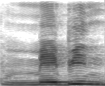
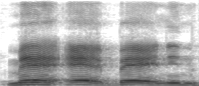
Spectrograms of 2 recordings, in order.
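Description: First: The abbreviation is read as one word. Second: The abbreviation is read letter by letter. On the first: The speaker calls it right. "Doğal olarak M E B'in diyoruz" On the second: The speaker calls it wrong. "M E B'nin falan değil"

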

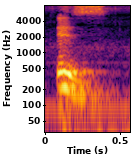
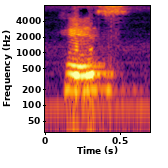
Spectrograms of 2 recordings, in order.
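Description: First: The h sound is dropped at the start. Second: The h sound is pronounced at the start.

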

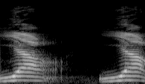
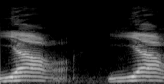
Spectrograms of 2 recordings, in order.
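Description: The two takes are said the same way.

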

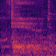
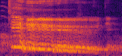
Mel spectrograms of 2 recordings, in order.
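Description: First: The word sounds let down and disappointed. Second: The word sounds excited and enthusiastic. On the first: Something is bumming you out. "if something's like totally bumming you out, you say it like this" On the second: Something is totally awesome. "if something's totally awesome, you say it like this"

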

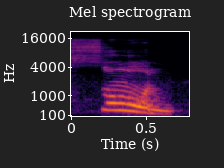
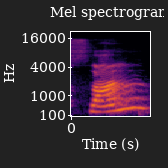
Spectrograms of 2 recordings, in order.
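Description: First: The vowel sounds like the one in 'cone'. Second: The vowel sounds like the one in 'fun'. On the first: The speaker calls it right. "it's Son" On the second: The speaker calls it wrong. "It's not Sun"

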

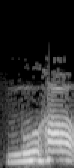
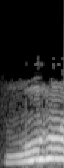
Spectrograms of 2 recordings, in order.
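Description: First: The word ends in a plain, non-nasal 'a'. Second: The word ends in a nasalized 'o'. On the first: The speaker calls it right. "ਮੂਹਾ ਉਚਾਰਨ ਕਰਨਾ ਹੈ" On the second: The speaker calls it wrong. "ਮੂੰਹੋਂ ਨਹੀਂ ਬੋਲਣਾ ਹੈ"

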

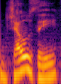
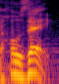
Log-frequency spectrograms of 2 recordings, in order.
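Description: First: The name begins with a J sound. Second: The name begins with an H sound. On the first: The speaker calls it wrong. "You don't say Josie" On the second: The speaker calls it right. "you say Jose"

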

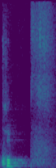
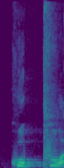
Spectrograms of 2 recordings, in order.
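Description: First: The word ends with teeth-on-lip f sound. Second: The word ends without the f sound. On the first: The speaker calls it right. "F는 어떻게 발음하냐면 위에 이가 윗니가 아래 입술에 붙어서 세야 됩니다" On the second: The speaker calls it wrong. "코프 아니에요"

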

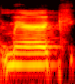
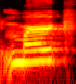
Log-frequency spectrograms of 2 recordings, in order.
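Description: First: The name is said as two syllables. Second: The name is said as one syllable. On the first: The speaker calls it wrong. "I think I pronounced it Merrick" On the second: The speaker calls it right. "I had to say that one again"

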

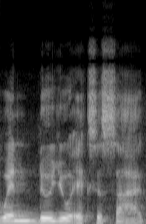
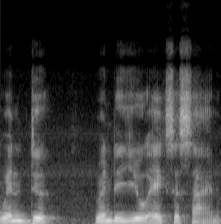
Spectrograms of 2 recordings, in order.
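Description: First: The word 'do' is said fully and clearly. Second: The word 'do' is said light and reduced. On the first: The speaker calls it wrong. "ไม่ได้ออกเสียงว่า" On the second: The speaker calls it right. "แต่ออกแค่ ... เบาลงนะครับตรงดูนี่เบานะ"

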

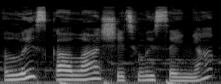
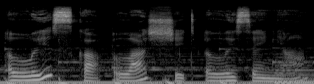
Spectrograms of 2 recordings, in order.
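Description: First: It is said at a very fast pace. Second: It is said a little faster than before. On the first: "ще швидше" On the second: "трішечки швидше"

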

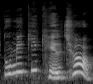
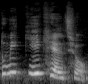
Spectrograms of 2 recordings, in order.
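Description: First: The word কি is said lightly, without stress. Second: The word কি is said with clear stress. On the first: It asks whether you are playing, answered yes or no. "দুটির টোনের কিন্তু পার্থক্য আছে" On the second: It asks what you are playing. "দুটির টোনের কিন্তু পার্থক্য আছে"

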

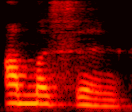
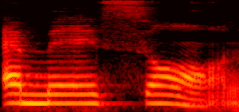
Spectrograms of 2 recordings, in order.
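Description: First: It is said with a British accent. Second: It is said with an American accent. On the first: "เป็น, British, English, นะคะไม่ใช่อเมริกันนะคะ" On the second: "ถ้าอเมริกันจะประมาณว่า"

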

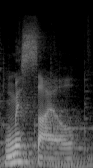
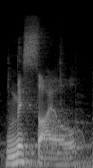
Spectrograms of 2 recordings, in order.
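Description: First: It is said with British pronunciation. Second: The same.

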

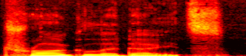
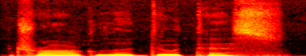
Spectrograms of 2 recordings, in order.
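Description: First: It is said with an English-style pronunciation. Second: It is said with a Latin/Greek-style pronunciation.

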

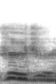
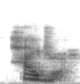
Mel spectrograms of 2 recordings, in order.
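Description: First: The name is said with Greek pronunciation. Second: The name is said with English pronunciation.

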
